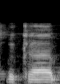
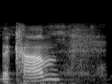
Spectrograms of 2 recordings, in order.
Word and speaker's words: became: up and his voice became excited. Okay, very good. Let's go to the word became. This is a long A sound instead of become. Aim, became. Became.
